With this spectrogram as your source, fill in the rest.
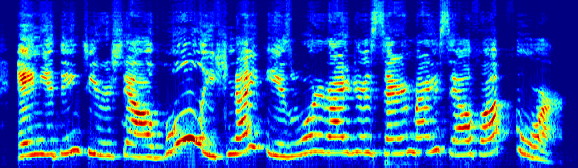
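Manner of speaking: high, loud Midwestern accent. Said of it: "I'm gonna do it in a Midwestern".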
